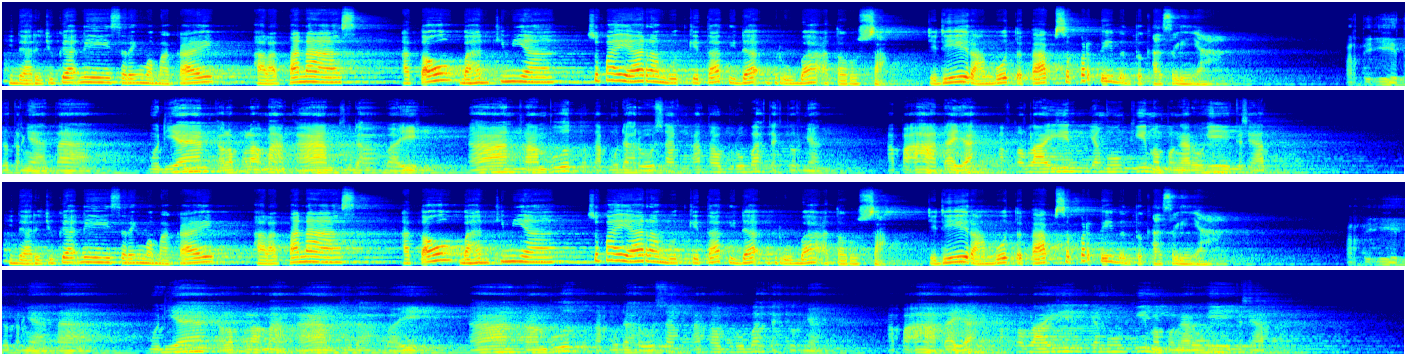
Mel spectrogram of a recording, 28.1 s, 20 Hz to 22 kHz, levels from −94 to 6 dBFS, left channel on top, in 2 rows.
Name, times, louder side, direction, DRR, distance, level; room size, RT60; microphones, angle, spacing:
voice 1, 0.1-2.1 2.5-3.4 4.0-5.5 5.9-8.8 9.3-12.2, left 1 dB, 10° left, 9 dB, 0.9 m, -21 dB
voice 2, 13.4-15.0 15.5-18.2 18.7-22.2 22.9-26.7, left 3 dB, 85° left, 5 dB, 2.5 m, -30 dB
25.0 x 23.5 x 9.7 m, 2.9 s
head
